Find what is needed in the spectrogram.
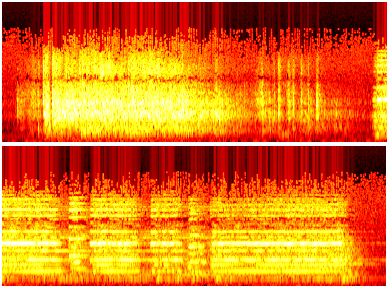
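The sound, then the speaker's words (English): Gunfire in a tense standoff as a marshal tries to arrest an outlaw: a loud, dense burst of noise lasting about two seconds, then a few fainter crackles, followed by dramatic music with sustained tones. “The shots”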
